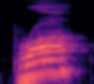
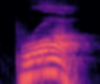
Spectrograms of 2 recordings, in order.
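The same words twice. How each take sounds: No difference in how they are said.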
